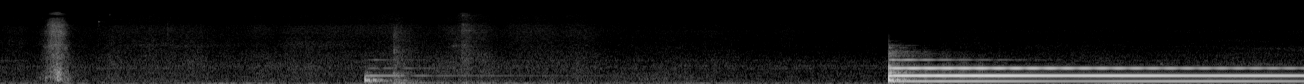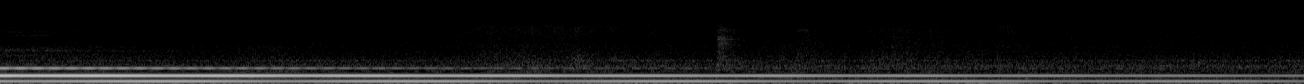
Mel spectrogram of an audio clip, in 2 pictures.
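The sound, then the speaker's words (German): A bell is struck once to mark a short pause in a talk, ringing on for many seconds, a low, steady tone with a brighter overtone, fading very slowly. A faint light knock or two come just before it, with no talking. “Ich möchte an dieser Stelle, oder vielleicht hören wir mal eine Glocke, so eine kurze Pause machen.”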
